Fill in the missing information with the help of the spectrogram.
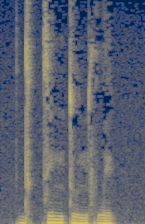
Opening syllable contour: low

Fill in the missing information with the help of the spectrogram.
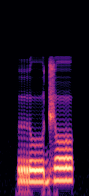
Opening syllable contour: low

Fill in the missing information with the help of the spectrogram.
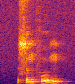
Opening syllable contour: falling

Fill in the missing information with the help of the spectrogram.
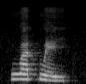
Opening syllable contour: high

